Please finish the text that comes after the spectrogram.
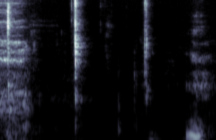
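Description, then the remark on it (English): Quiet sips of a hot winter drink flavored with anise: a few short, airy slurps spaced apart, with faint mouth clicks between them and a brief murmured voice at the end. “Let's uh, take a sip and see what we think.”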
